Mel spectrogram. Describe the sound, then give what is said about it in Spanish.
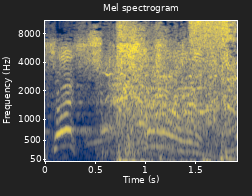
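A loud, heavy slam as a door is forced down, followed by a sustained rush of crashing noise with raised voices mixed in. “fue el escándalo y el enojo que hasta puertas tumbaron.”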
